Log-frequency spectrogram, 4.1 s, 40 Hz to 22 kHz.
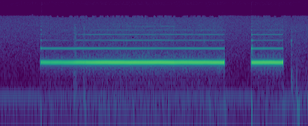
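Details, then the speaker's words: Simulated audiometric hearing test in a staged 1950s TV drama: steady pure sample tones, one long and one short, played through earphones to an adult male patient at an otologist's office, following a Weber tuning-fork test. "First, a set of earphones is adjusted to the patient's ears, and he is asked to listen carefully. A sample tone is given him like this."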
